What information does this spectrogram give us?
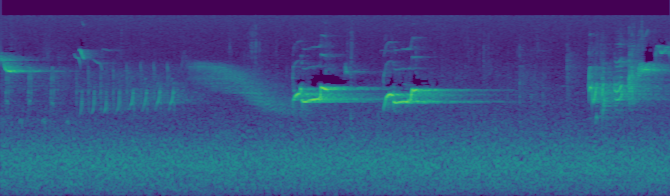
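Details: Song thrush singing from atop a spruce tree in quiet suburban woodland at Väsby sjöang near Stockholm, Sweden: high whistled notes, then two near-identical short phrases repeated about a second apart, over a steady low hum of city traffic.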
